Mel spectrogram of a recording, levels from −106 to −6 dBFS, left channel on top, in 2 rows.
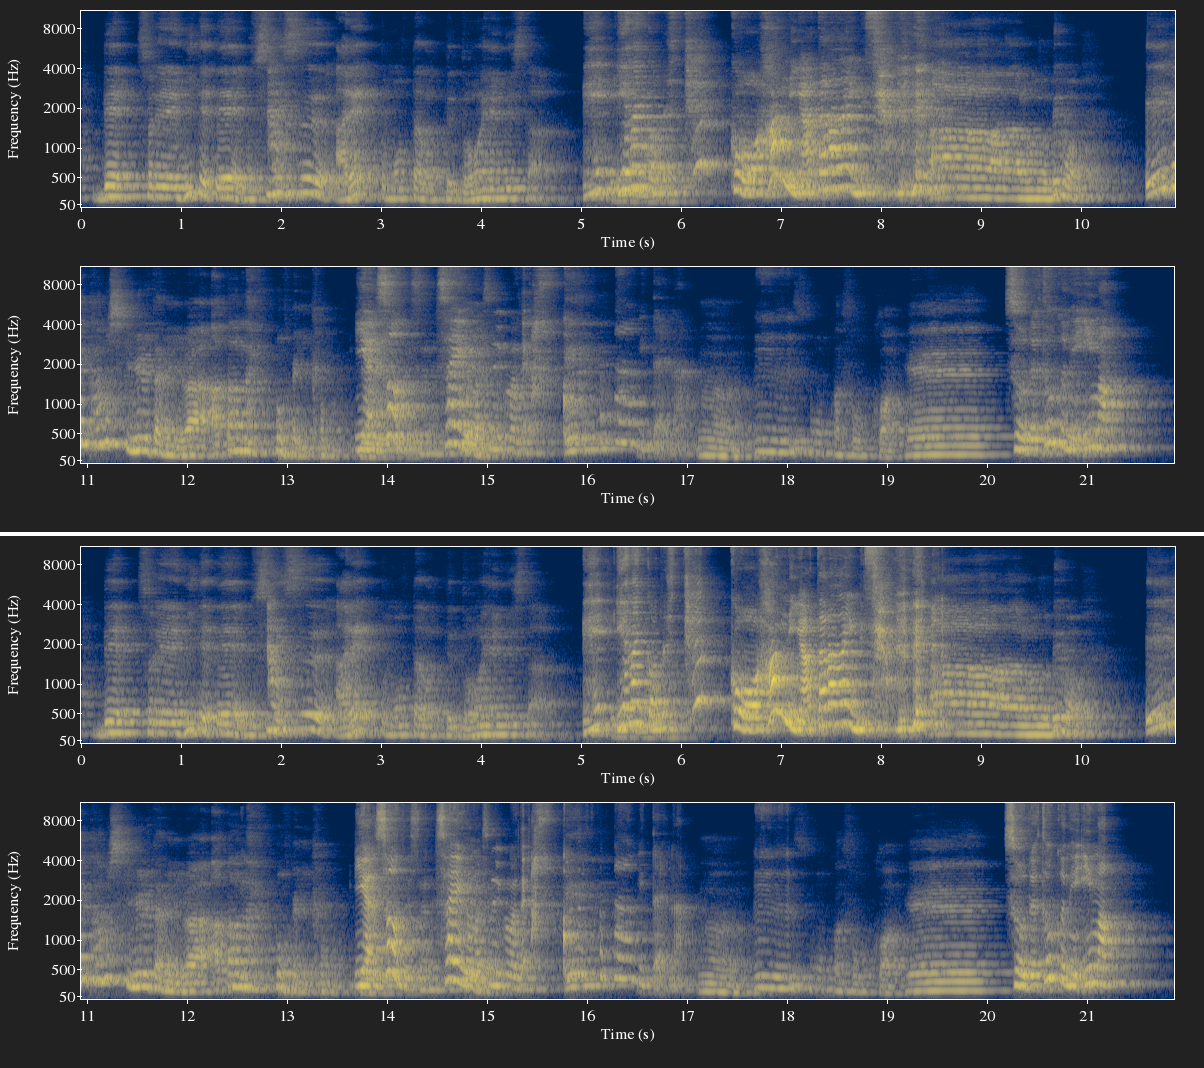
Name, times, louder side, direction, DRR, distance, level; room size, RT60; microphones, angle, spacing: voice 1, 0.1-4.6 5.3-5.8 8.5-10.0 10.6-14.0 14.7-15.0 15.8-16.2 17.1-17.6 18.2-20.0 20.5-20.6, left 1 dB, 20° left, -4 dB, 0.4 m, -33 dB
voice 2, 5.0-8.6 12.4-12.7 13.7-15.9 16.3-17.0 17.7-18.1 20.2-21.2, right 4 dB, 50° right, 3 dB, 0.4 m, -28 dB
4.3 x 2.5 x 3.5 m, 0.93 s
head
